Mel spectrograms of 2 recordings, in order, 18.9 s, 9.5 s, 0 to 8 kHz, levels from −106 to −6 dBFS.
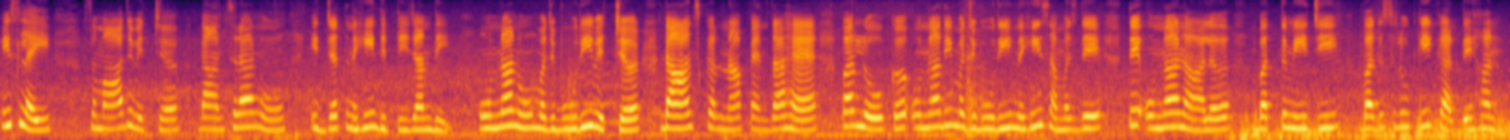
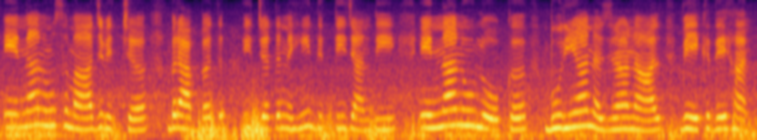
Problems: none marked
